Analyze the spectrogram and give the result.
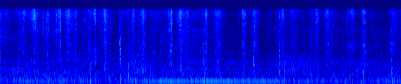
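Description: Fingers rub and crinkle a broad, thin, fresh green leaf on a living plant, pinching it between thumb and fingers. The result is a continuous, bright crackling rustle of quick crisp bursts, with a steady low hum underneath.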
